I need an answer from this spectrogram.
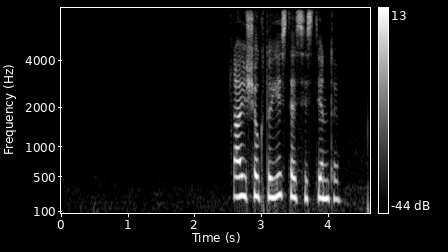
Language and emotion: Russian, neutral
